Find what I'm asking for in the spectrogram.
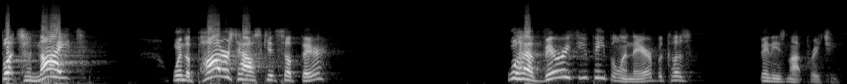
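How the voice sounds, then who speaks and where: A middle-aged man teaching a Sunday class in a church classroom, preaching with passion, repeating himself and swinging from hushed asides to loud outbursts. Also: sits high, very animated, a little slow, long pauses, low-quality recording. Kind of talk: sermon. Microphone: webcam.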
